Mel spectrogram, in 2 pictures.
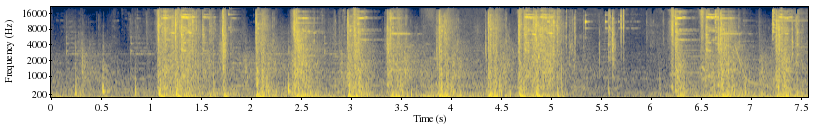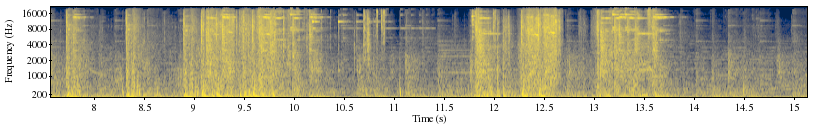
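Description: Gunfire in the video game Voidtrain as a player shoots at enemies: loud, dense bursts of rapid shots with metallic mechanical clatter and booms, repeating in clusters across a long stretch without talk.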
